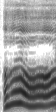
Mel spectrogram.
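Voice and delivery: high, drawn-out sympathetic "aww"; audience aww. Retold or imitated. Audience reacting to a kind gesture, sympathetic aww. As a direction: imitate a studio audience cooing. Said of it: "the whole audience goes".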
